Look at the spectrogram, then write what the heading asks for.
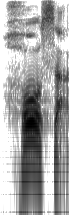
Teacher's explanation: For her, she said rosa, so the R was basically an aspirated H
